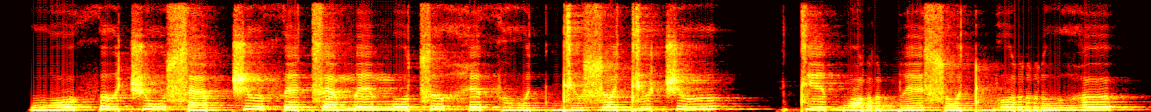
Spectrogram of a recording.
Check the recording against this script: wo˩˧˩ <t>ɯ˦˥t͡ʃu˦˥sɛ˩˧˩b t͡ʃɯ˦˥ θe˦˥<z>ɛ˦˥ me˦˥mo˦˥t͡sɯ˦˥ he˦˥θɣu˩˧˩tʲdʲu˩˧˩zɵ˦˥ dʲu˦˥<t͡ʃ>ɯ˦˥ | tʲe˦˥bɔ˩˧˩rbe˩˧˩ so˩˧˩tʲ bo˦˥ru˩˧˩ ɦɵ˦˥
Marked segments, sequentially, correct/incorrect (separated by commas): incorrect, incorrect, correct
